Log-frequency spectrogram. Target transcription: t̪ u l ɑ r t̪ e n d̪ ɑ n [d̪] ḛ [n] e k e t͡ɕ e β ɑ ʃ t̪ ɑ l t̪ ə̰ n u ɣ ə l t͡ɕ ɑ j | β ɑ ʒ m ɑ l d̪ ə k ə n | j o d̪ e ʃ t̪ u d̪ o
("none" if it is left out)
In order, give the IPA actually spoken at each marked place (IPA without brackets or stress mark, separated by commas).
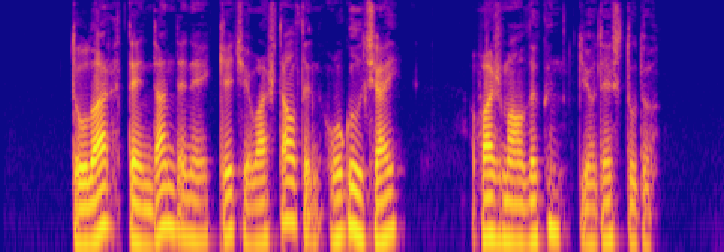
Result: d̪, n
